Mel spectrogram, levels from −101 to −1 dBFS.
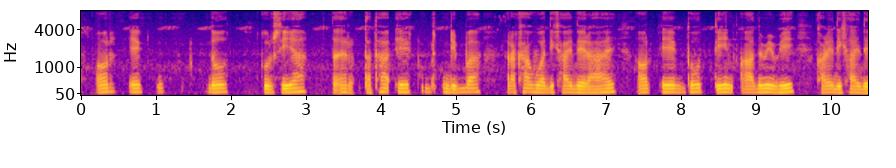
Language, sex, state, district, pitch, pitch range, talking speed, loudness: Hindi, male, Uttar Pradesh, Gorakhpur, 120 Hz, 115-125 Hz, 135 wpm, -16 LUFS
